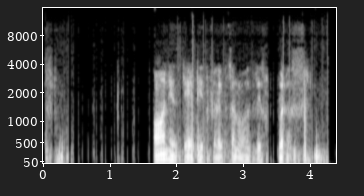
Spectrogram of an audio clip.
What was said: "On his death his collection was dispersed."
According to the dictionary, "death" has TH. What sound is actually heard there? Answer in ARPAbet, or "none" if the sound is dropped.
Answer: T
